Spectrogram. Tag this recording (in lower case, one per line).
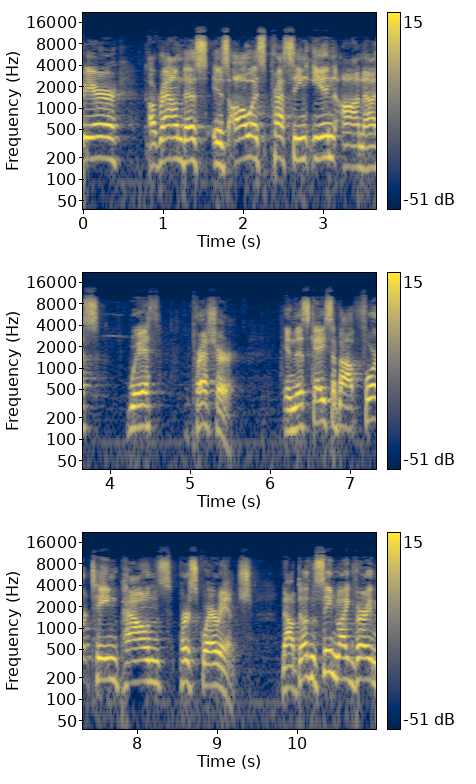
speech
